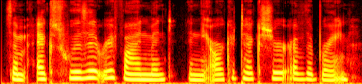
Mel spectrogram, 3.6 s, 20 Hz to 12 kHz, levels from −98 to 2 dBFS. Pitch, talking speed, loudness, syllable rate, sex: 230 Hz, 150 wpm, -16 LUFS, 5.9 syllables/s, female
